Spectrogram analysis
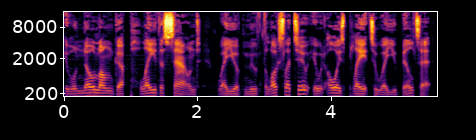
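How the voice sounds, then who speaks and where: A man's voice: fairly low pitch, normal speed, a little mellow, faint music behind. A male gaming channel host giving a matter-of-fact, explanatory walkthrough of a game update.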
